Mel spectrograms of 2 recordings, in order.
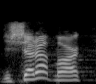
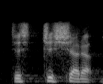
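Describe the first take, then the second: First: Sharper, louder order to himself; higher, emphatic self-rebuke; self-scolding. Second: Said in the usual way. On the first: Retold or imitated. Husband reining in his own temper, self-scolding.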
